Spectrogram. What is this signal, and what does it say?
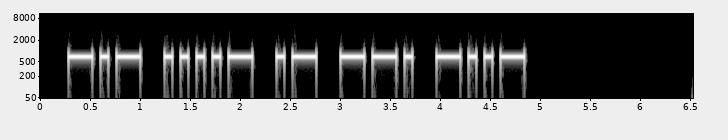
Morse code, heard as a keyed tone, about 15 wpm, 700 Hz. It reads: K4AGX
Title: USA Callsign DE Callsign 15wpm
